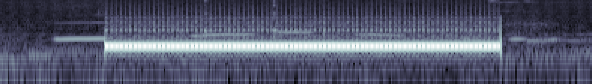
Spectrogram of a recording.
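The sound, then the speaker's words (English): A single steady telephone ringback tone, a loud two-second electronic hum heard through the line as an outgoing call to the Hare Krishna rings, with quiet background before and after. “Guess who we're calling?”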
